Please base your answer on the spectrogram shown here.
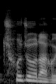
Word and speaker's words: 焦燥: 이 글자는 우리가 초조라고 읽습니다.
